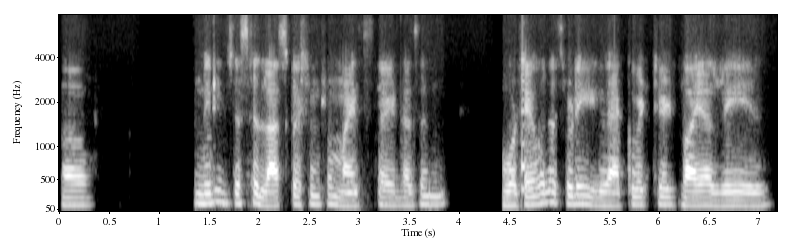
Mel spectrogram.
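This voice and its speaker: Flat, low-voiced analyst over the phone. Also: male voice, unhurried, dry recording. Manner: hesitant, polite, roundabout phrasing. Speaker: financial analyst asking questions. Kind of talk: earnings call questioning. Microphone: phone line. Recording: thin phone line, very dry.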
